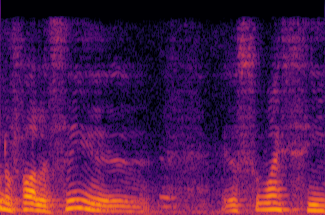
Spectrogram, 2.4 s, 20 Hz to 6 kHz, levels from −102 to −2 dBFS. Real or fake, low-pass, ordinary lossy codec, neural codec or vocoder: real; 5.4 kHz; AAC, 48 kbps; none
